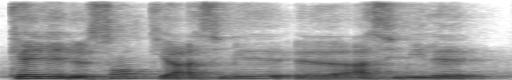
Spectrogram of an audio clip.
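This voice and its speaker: A man teaching a class, explaining slowly and patiently and repeating key words. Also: a little high, a little mellow. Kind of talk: phonetics lecture. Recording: echoey room with faint noise.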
